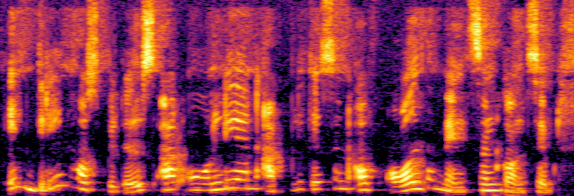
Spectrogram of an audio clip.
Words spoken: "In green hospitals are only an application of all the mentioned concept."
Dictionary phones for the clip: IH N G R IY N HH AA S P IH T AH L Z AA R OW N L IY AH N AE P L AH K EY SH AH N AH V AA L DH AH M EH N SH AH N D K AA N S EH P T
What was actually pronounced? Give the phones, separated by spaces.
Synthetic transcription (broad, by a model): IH N G R IY N HH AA S P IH T AH L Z AA R OW N L IY AH N AE P L AH K EY SH AH N AH V AA L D AH M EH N S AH N K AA N S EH P T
